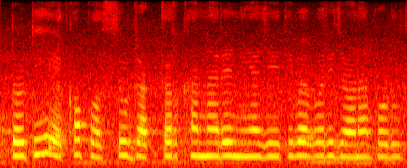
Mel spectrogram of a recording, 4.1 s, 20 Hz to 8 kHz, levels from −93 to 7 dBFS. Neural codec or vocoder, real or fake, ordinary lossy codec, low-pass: none; real; none; none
